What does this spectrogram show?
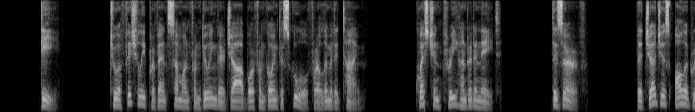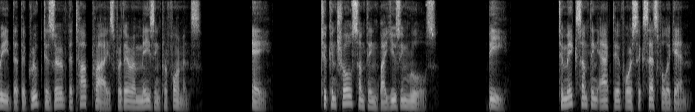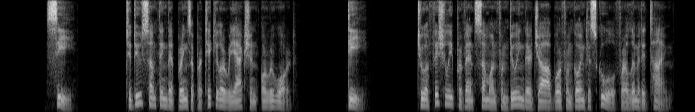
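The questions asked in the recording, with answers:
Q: Deserve. The judges all agreed that the group deserved the top prize for their amazing performance.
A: C: To do something that brings a particular reaction or reward.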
